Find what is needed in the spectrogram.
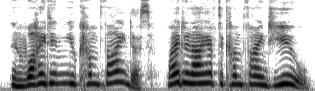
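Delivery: put-on high, loud crying child; a little girl's anguished outcry; tearful accusation. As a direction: demand it through tears. Crying girl accuses hero.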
